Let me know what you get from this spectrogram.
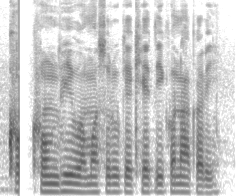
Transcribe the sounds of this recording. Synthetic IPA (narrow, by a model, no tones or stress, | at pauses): kʰkʰumbʱiʋəmɐsɾukekʰeːt̪ikonakəɾiː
